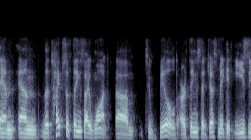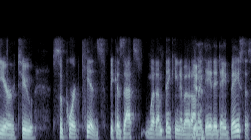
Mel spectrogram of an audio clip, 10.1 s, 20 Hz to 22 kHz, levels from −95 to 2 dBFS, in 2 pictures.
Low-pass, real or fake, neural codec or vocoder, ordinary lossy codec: 7.2 kHz; real; none; Opus, 24 kbps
